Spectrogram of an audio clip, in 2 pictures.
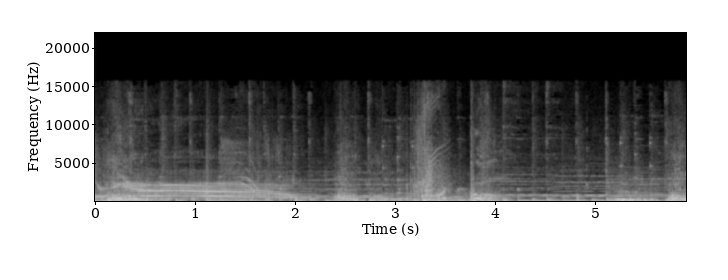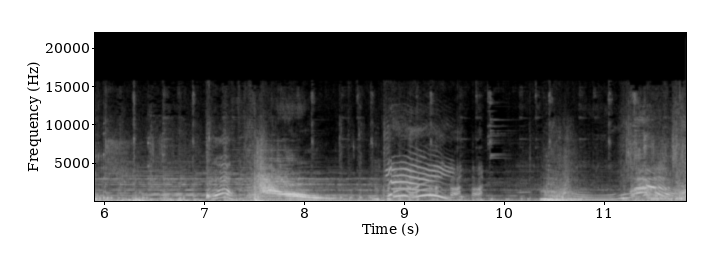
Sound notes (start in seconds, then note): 5.1 snarling angrily; 8.6 cheering and laughing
